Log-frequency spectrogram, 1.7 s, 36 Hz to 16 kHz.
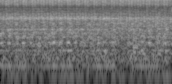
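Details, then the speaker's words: Suzuki Multicab (DA64V/DA64W/DA17V/DA17W series) small petrol engine at idle after its hose was rearranged and a check underneath found no leaks; it has a steady, even, smooth low hum with no knocks or ticks. Normal healthy idle, just before light revving. "So tahimik na yung makina. Ano? Tahimik. Ang ganda ng minor."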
